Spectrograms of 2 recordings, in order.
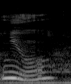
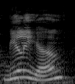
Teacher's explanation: When we pronounce new, is our standard n, and the word billionth dentalized. In this means that our tongue is closer to our teeth.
